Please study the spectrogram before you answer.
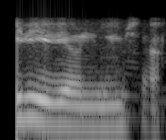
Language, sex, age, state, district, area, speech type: Kannada, male, 18-30, Karnataka, Mysore, urban, conversation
